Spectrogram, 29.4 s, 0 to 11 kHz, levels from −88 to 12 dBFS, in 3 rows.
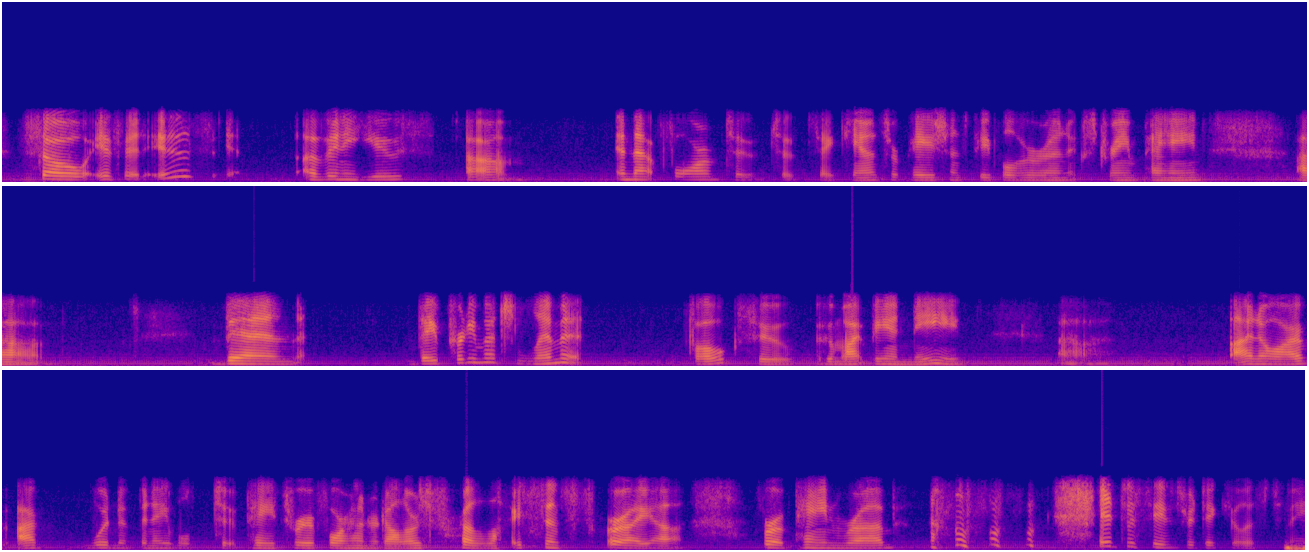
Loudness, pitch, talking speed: -26 LUFS, 150 Hz, 135 wpm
